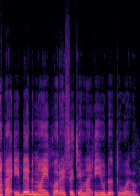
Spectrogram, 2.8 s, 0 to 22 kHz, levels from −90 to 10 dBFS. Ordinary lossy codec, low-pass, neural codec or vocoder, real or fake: none; none; codec, 44.1 kHz, 1.7 kbps, Pupu-Codec; fake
